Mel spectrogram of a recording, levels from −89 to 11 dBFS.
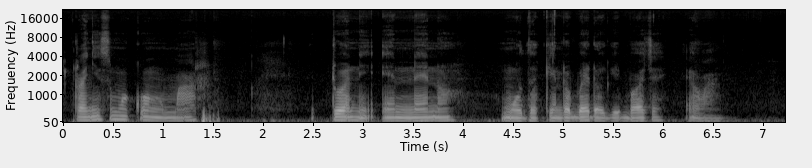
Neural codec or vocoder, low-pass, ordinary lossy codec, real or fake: vocoder, 44.1 kHz, 128 mel bands every 256 samples, BigVGAN v2; none; none; fake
